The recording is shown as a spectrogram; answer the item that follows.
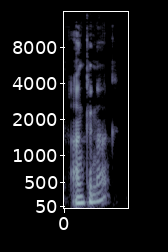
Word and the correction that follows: uncinate: You spell it for me. – UNCINATE. – Uncinate.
